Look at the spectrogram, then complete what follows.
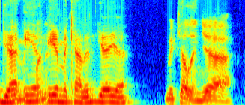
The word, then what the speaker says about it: Ian McKellen: Yeah, Ian McKellen.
